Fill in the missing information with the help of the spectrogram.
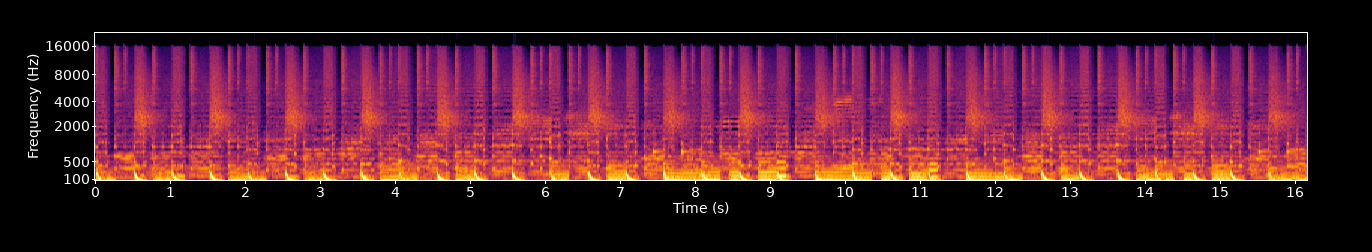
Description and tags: In honor of Red-M!
I have remixed his Trumpet_Delay_loop as if it came straight out of some track, and I will do this to every one of his samples eventually. Sytrus and Synth1 generators used. New BPM of 119.
119bpm, red-m, remix, tribute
